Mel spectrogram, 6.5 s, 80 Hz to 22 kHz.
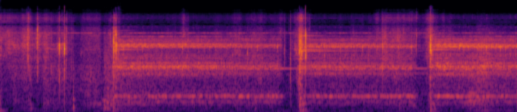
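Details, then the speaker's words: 2012-ish Toyota Tundra with constant drive belt noise, belt removed and idler spun by hand: gritty whir fading between spins; worn idler pulley bearing; both idlers and belt replaced. "That bearing is Googats. Now imagine that at 1500 RPMs on cold starts."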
